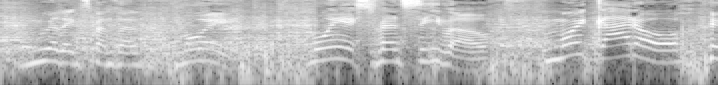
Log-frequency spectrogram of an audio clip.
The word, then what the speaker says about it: caro: Caro. That's the proper way to say it in Spanish. Caro. It sounds like car-o. It does, but it's not carro. Because Spanish for car is auto. Carro tiene doble R.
